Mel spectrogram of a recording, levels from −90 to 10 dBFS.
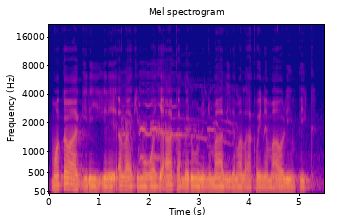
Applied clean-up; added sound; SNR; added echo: none; Chicken, rooster; 20 dB; none.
